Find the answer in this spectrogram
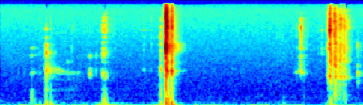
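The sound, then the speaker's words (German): Close, crisp crunching of imitation Nicknacks, dough-coated peanut snacks, eaten very near the microphone, a few sharp bites in irregular bursts with quiet pauses between them, and no talking. “Ne, es sind Nicknacks, aber Fake Nicknacks.”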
